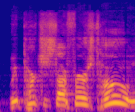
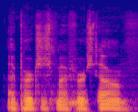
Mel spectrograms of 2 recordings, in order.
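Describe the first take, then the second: First: It is said with great excitement. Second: It is said flatly, without excitement.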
